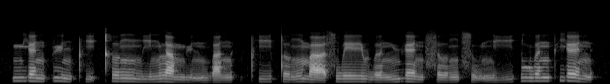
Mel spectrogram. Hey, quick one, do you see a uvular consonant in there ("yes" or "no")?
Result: no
